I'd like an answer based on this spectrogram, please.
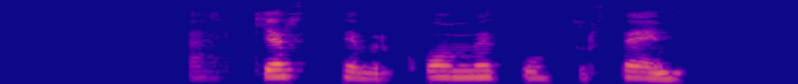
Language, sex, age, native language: Icelandic, female, 40-49, Icelandic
